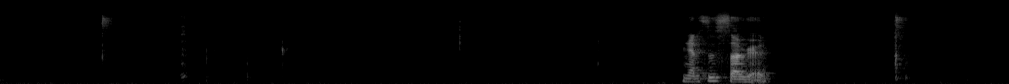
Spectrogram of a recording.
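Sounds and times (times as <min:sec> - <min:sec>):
wet mouth clicks of chewing: 0:01.8 - 0:04.0.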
